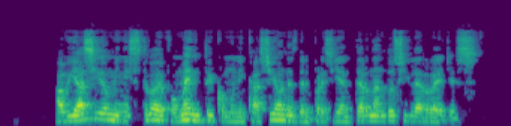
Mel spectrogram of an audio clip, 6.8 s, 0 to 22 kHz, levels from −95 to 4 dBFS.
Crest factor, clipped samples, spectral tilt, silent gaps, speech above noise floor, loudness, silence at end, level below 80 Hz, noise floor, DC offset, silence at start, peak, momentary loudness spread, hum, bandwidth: 20 dB; under 0.1%; -5.5 dB/octave; none; over 70 dB; -20 LUFS; 0.45 s; -60 dBFS; under -90 dBFS; under 0.1%; 0.75 s; 0 dBFS; 14 LU; none; 9.4 kHz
